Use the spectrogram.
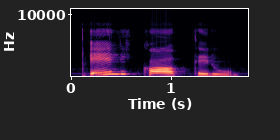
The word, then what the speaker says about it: helicóptero: e negação de nha um helicóptero h no início da palavra sem som acompanhando a vogal fica com o som de e a vogal e que o h acompanha cachorro cachorro a hora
